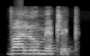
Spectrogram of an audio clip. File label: "volumetric", Indian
